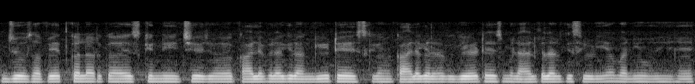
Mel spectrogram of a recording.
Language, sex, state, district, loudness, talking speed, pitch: Hindi, male, Uttar Pradesh, Deoria, -15 LUFS, 215 wpm, 130 Hz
